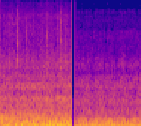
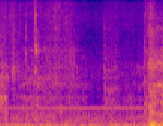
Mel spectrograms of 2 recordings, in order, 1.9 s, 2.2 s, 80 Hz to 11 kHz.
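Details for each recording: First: 2006 Ford F-350 diesel after crank-no-start fixed by replacing camshaft position sensor and its pigtail plug: steady, even low rumble, no misses or knocks; back up and running, gauges now read properly. Normal running. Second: 2006 Ford F350 crank-no-start with oil pressure, fuel pressure and fuel present: starter churns at a steady rate, about three beats a second, with no firing. Cause found to be the camshaft position sensor.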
